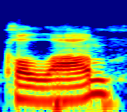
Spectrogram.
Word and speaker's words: Kalam: In my mind, I pronounce his name like Kalam, sort of like Khal Drogo from Game of Thrones, and shock and awe with an M at the end.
